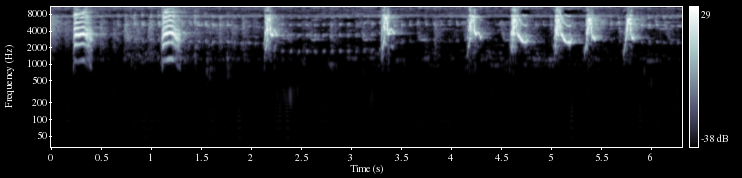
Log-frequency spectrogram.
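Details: Long-tailed shrike calling a rival, giving harsh rasping notes followed by an accelerating series of sharp, high downslurred whistles, about eight in six seconds.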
